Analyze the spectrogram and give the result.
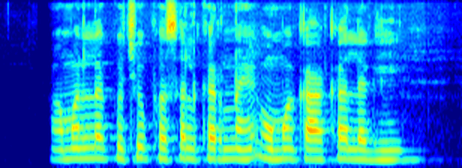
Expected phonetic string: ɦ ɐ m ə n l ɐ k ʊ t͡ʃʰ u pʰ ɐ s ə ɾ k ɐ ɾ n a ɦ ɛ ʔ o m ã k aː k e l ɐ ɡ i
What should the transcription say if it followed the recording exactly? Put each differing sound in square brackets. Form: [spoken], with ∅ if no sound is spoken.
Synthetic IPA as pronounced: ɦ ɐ m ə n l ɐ k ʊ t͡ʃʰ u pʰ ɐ s ə [l] k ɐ ɾ n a ɦ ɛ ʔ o m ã k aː k [a] l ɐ ɡ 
